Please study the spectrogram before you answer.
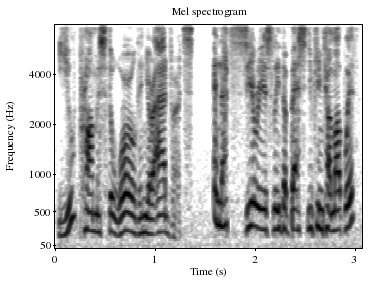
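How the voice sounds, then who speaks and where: Rapid-fire, scornful complainer acted by a woman. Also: on the high side, expressive, a little hiss or hum, lightly acted. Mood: scornful, indignant. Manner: scornful, combative, indignant. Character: argumentative, scornful, egotistical complainer with rotten temper. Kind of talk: video game voice acting.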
